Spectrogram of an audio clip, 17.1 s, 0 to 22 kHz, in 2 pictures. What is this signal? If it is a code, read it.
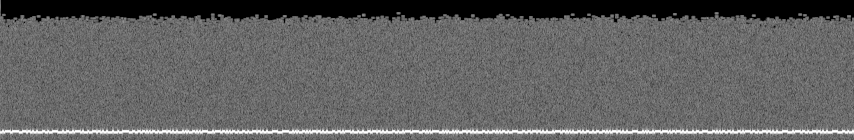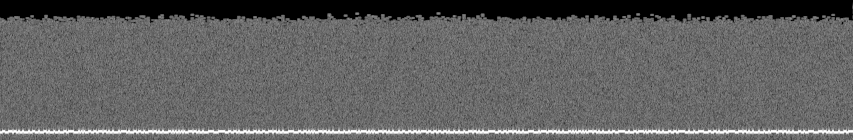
RTTY (75 baud, 170 Hz shift), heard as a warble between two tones, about 1360 Hz centre. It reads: … 09231 15840 6493400 9564 8317 0354566 04098 347224 963 2948730 930 902 2717968 370 46 958772 986 1336 2838811 58 93 44 257 8519875 13 09 …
